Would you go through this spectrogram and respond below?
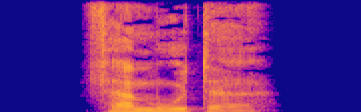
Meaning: inflection of vermuten: 1. first-person singular present 2. first/third-person singular subjunctive I 3. singular imperative
- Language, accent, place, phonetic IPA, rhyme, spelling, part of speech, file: German, Germany, Berlin, [fɛɐ̯ˈmuːtə], -uːtə, vermute, verb, De-vermute.ogg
